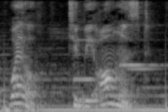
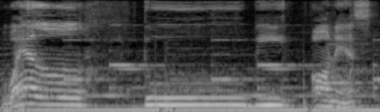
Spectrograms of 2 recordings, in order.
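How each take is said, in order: First: It is said smoothly as one chunk. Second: It is said haltingly, word by word. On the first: The speaker calls it right. "if I focus on the phrase, I'll get something different" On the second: The speaker calls it wrong. "Now I'm focusing on words"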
